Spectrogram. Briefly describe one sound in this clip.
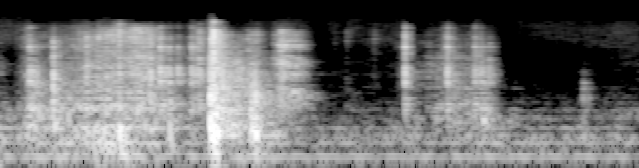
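A man grunts loudly in a struggle.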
